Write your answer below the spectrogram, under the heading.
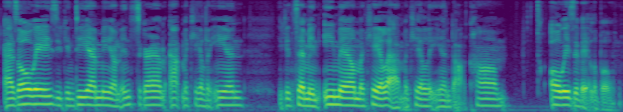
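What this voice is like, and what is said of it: Worn-out, hoarse voice. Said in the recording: “My voice is shot”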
